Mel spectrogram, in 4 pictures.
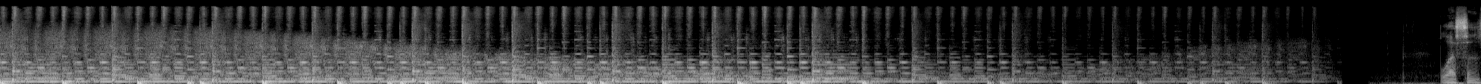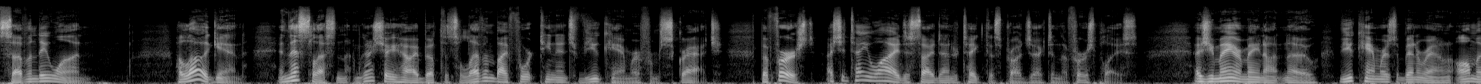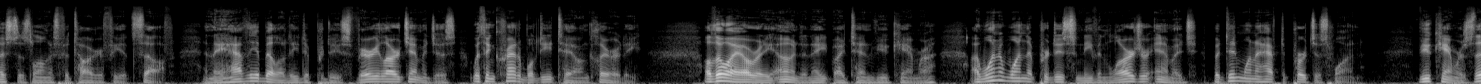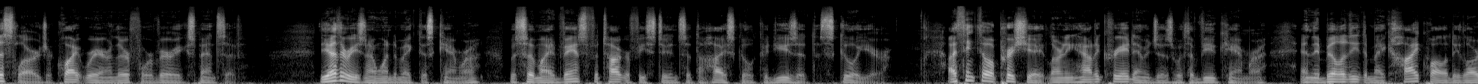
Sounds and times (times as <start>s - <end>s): Speech: 14.4s - 15.8s, 16.6s - 26.2s, 26.8s - 36.0s, 36.7s - 46.9s, 47.6s - 59.2s.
